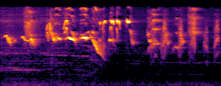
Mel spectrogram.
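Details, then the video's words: Flowerpecker giving a rolling song used to lure other birds: a loud, fast, high twittering run with a sharply falling slur midway, then quick chirped notes over near silence. "BURUNG TLEDEKAN SITRUN SELENDANG BIRU NGEROLL||BISA BUAT PANCINGAN"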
